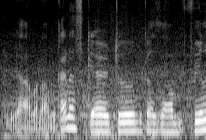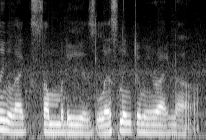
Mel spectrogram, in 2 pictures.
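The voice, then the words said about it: Accent between Indian and Canadian. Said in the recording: “my accent is not Canadian. Yes, my accent is not completely Indian either, because I am in the middle of everything.”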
